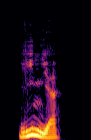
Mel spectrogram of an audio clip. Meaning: 1. line 2. file 3. equator (nautical)
- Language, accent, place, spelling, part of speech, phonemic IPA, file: German, Germany, Berlin, Linie, noun, /ˈliːni̯ə/, De-Linie.ogg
